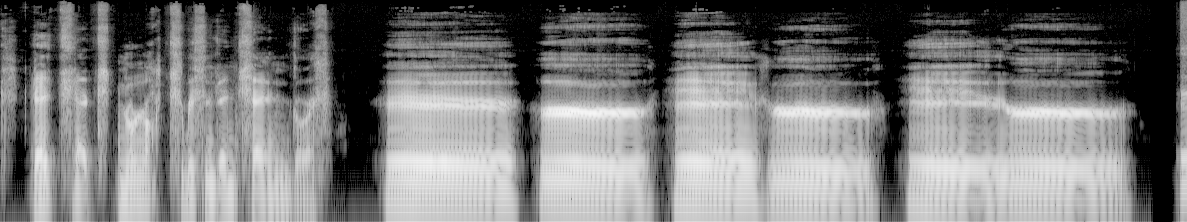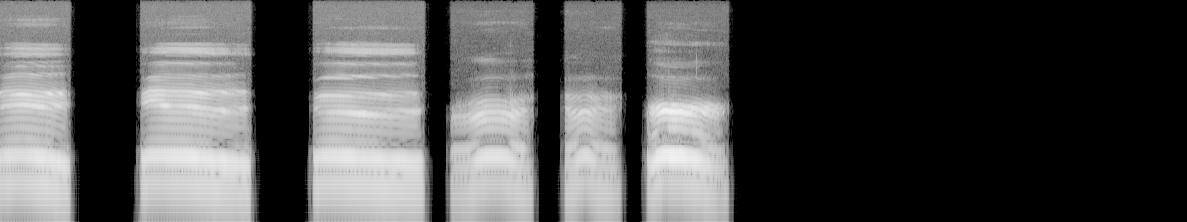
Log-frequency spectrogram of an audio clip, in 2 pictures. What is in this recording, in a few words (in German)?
L mit breiter Zunge gesprochen; Buch Oberton Singen CD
